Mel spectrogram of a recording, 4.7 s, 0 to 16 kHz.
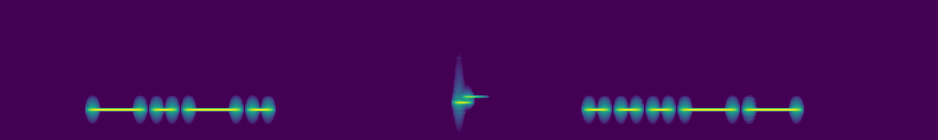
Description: Morse code, heard as a keyed tone, about 15 wpm, 700 Hz. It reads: C 3
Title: Single Letter-Number Alt - Rapid-Fire 15wpm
